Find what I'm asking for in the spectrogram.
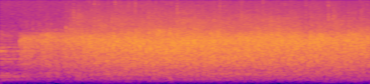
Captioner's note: audience applauding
